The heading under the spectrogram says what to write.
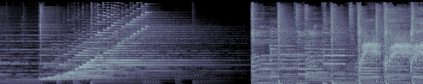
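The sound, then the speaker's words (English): Cartoonish duck quacks sound over bright, bouncy children's counting-song music about six little ducks, following a long rising slide that sweeps up in pitch and then cuts to the full band. “But the one little duck with the feather on his back, he led the others with the quack, quack, quack.”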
